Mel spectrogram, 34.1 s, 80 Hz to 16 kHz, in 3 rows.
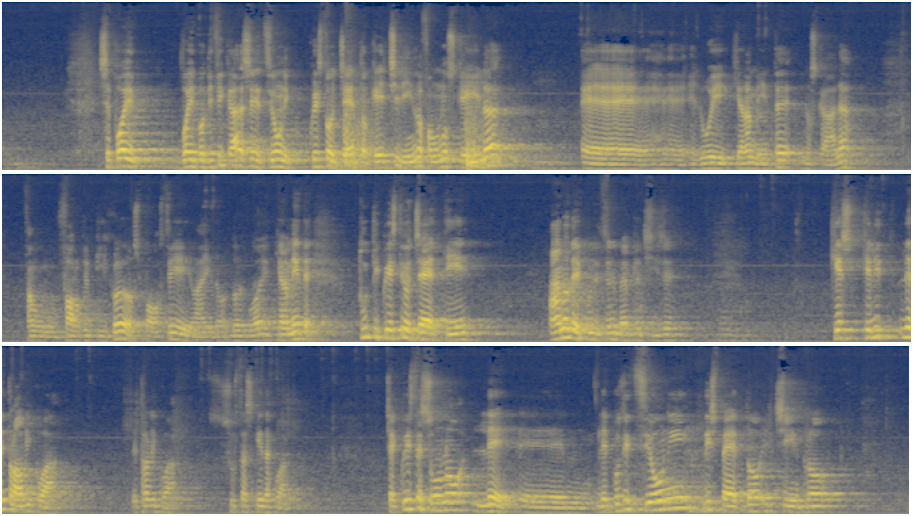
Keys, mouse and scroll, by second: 1.9-2.5 scroll up 1, 2.5 click, 5.8 s, 7.4 click, 8.0 g, 9.7 click, 10.0 scroll up 1, 11.3-12.6 shift+middle drag, 12.9 g, 14.1 click, 20.7 KP_7, 22.9 click, 25.3 click, 26.1 click.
